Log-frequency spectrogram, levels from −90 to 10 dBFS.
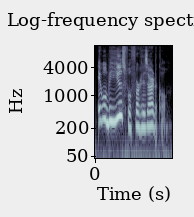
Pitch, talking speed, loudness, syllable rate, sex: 255 Hz, 275 wpm, -16 LUFS, 7.9 syllables/s, female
